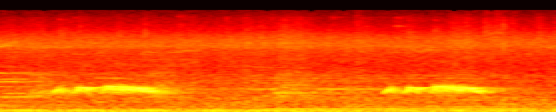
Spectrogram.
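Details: Spotted dove in a cage at a farm in Ba Vì, Hanoi, Vietnam, uttering two soft, low, purring coo phrases about two and a half seconds apart, faint hiss behind.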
